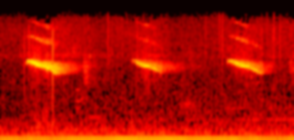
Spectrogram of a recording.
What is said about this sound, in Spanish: Aire puro y pajaritos.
